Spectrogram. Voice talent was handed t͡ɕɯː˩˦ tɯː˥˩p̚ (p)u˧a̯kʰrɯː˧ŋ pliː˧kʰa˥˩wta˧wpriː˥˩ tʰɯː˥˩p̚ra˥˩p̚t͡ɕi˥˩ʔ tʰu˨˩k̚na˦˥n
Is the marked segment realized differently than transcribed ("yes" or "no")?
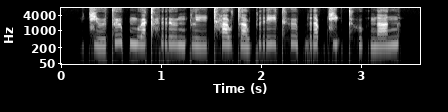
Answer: yes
